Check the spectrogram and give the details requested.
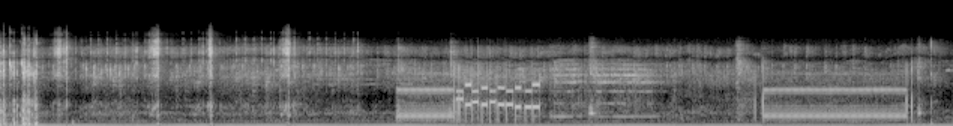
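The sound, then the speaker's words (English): A police detective dials a telephone number: a steady tone, then a quick run of touch-tone beeps, and later another sustained tone, all over a low constant hum and faint clicks, with no voices. “Now, where did I put that number in there? What's up, Will? Maybe onto something. Get on the other phone.”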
